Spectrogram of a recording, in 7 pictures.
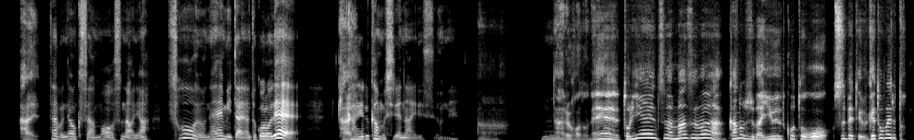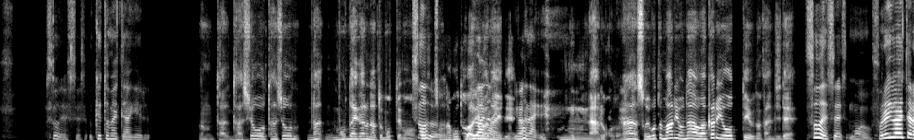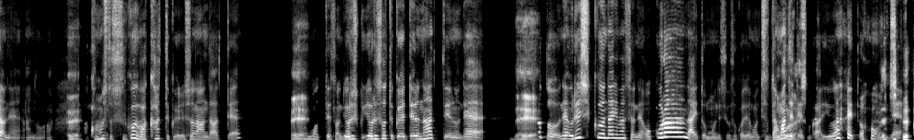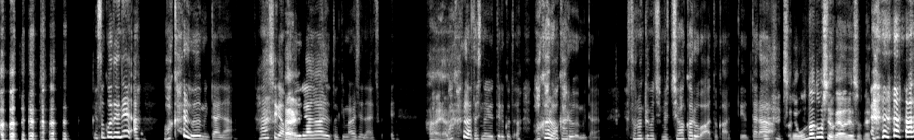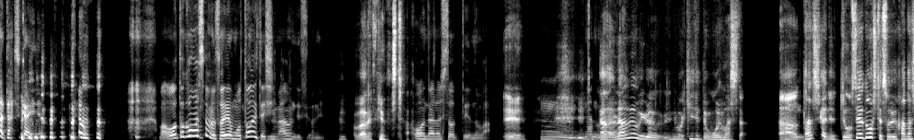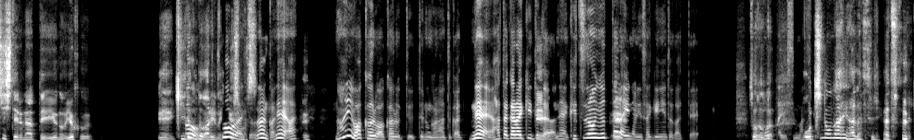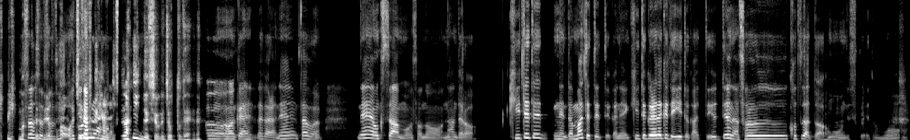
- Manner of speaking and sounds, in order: chuckle; laughing while speaking: "言わないと思うんで"; laugh; other background noise; other noise; chuckle; chuckle; laughing while speaking: "確かにね。でも"; laugh; laugh; laughing while speaking: "わかりました"; laughing while speaking: "オチのない話が続く時 … すよね、ちょっとね"; laughing while speaking: "落ちのない話で"; laugh
- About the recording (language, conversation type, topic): Japanese, advice, パートナーとの会話で不安をどう伝えればよいですか？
